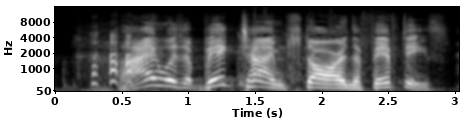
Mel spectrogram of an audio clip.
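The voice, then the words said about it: Imitates another person's voice. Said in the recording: “Mickey Rooney as Unor ... my Unor impression ... It's good.”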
